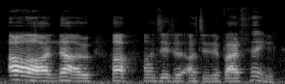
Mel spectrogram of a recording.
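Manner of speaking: loud, high mock dismay; hammed-up guilty outburst; dismayed oops. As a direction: act out an oh-no moment of realizing the blunder. Retells realizing his own mistake.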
